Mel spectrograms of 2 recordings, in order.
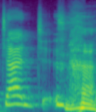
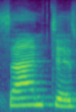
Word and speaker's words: Sánchez: apellido, que son las Chanches. Okay. Entonces yo le digo, no importa cómo te digas, solo vamos a pronunciar juntas Sánchez, porque ella mismo se dice Martina Sánchez, pero ¿por qué uno puede?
